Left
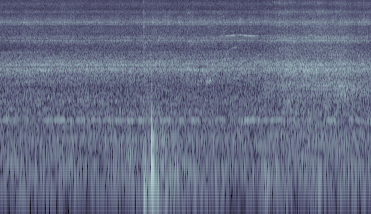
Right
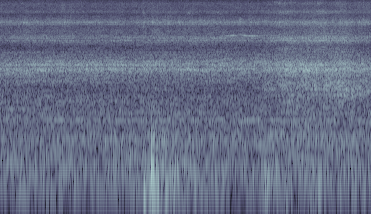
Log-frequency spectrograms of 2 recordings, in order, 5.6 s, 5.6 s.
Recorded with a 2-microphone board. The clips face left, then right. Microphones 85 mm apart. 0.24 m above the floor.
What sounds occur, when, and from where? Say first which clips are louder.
0.0 s running water: even; centre (ahead or behind), 1.1 m
1.9 s a squeak: left 3 dB; 75° left (ahead or behind), 0.6 m
4.0 s crumpling: right 1 dB; 5° right (ahead or behind), 3.5 m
